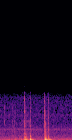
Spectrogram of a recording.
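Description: Two short bursts of computer keyboard keystrokes, close and quiet, as an email address is entered, with brief pauses between the clicks.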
